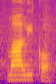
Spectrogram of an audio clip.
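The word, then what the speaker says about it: Māliko: this and so Maliko there is a kahako over the a there Maliko oh and some of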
